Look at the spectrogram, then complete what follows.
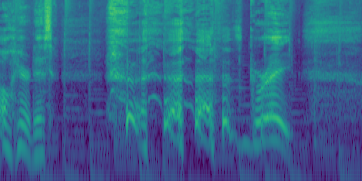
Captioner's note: chuckling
